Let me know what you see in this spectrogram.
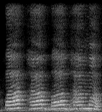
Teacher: जैसे स्पर्श व्यंजन में पूरा पूरा छूता है, प फ ब भ म पूरा होठ छू रहा है।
